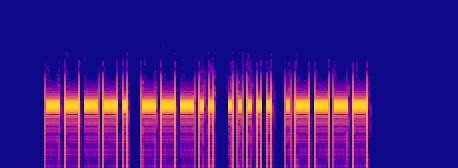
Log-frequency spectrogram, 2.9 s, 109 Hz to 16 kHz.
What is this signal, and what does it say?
Morse code, heard as a keyed tone, about 38 wpm, 700 Hz. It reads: 9851
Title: Numbers - 4-Digit 40wpm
